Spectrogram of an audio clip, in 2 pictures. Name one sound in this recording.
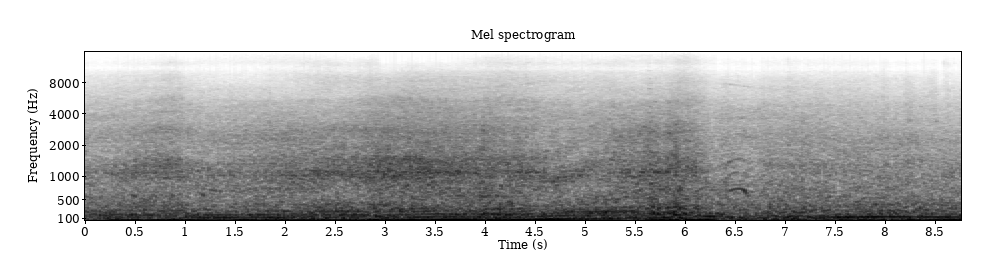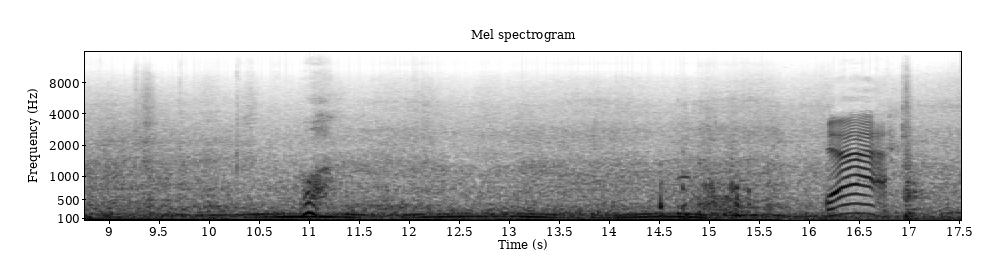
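Tyres grind over loose rocks and gravel.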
